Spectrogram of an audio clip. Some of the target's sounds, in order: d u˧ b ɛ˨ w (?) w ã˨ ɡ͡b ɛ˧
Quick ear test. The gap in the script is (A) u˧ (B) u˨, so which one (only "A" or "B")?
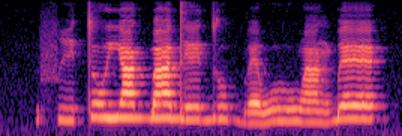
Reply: A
